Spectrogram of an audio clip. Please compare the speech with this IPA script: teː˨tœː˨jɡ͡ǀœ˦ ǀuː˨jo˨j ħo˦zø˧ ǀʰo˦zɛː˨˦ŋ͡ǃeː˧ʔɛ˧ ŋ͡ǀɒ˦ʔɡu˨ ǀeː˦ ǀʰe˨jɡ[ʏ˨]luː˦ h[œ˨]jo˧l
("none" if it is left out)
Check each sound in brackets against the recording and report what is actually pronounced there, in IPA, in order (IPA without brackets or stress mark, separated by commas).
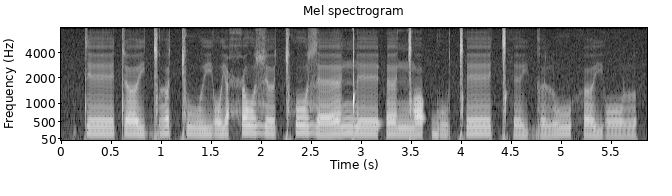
ʏ˨, œ˧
